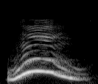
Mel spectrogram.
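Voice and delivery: loud, high whoop for emphasis; ear-splitting woo. Real, not acted. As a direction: whoop WOO to drive the point home. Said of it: "That almost blew my ears out".

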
